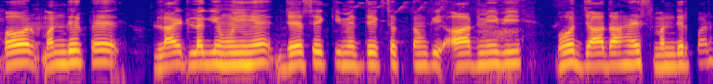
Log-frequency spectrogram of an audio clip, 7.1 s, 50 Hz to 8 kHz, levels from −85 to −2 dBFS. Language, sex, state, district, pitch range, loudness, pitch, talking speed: Hindi, male, Madhya Pradesh, Katni, 160-180 Hz, -16 LUFS, 170 Hz, 185 wpm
